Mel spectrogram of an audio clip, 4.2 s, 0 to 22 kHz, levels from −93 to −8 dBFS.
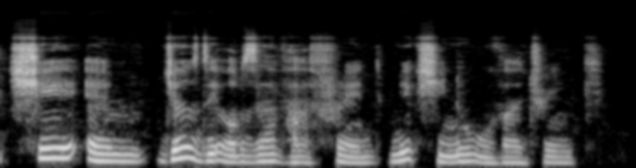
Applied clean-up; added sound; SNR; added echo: none; none; none; none.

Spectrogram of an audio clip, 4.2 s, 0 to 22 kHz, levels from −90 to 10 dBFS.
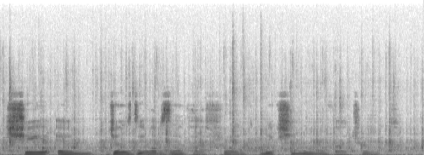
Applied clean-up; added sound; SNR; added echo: none; Rain; 8 dB; none.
